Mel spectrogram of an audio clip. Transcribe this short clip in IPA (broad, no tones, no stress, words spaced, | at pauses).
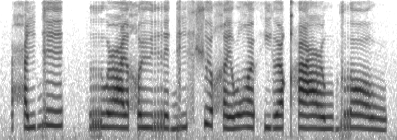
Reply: ħiɡe | ruʕeχyre ɡix ʃyχewʁœx jøqʰa ʕuɡrɔw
